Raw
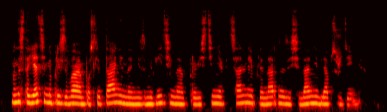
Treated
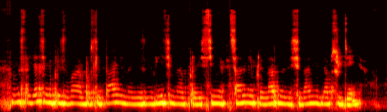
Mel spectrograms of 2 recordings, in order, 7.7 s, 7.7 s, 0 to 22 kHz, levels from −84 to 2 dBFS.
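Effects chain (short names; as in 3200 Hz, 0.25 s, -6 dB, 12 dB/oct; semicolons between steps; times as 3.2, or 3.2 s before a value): band shelf 6900 Hz -16 dB; negative-ratio compressor -43 dBFS, ratio -1; reverb, pre-delay 3 ms, DRR 4.5 dB; backwards sustainer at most 71 dB/s; gain +2 dB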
